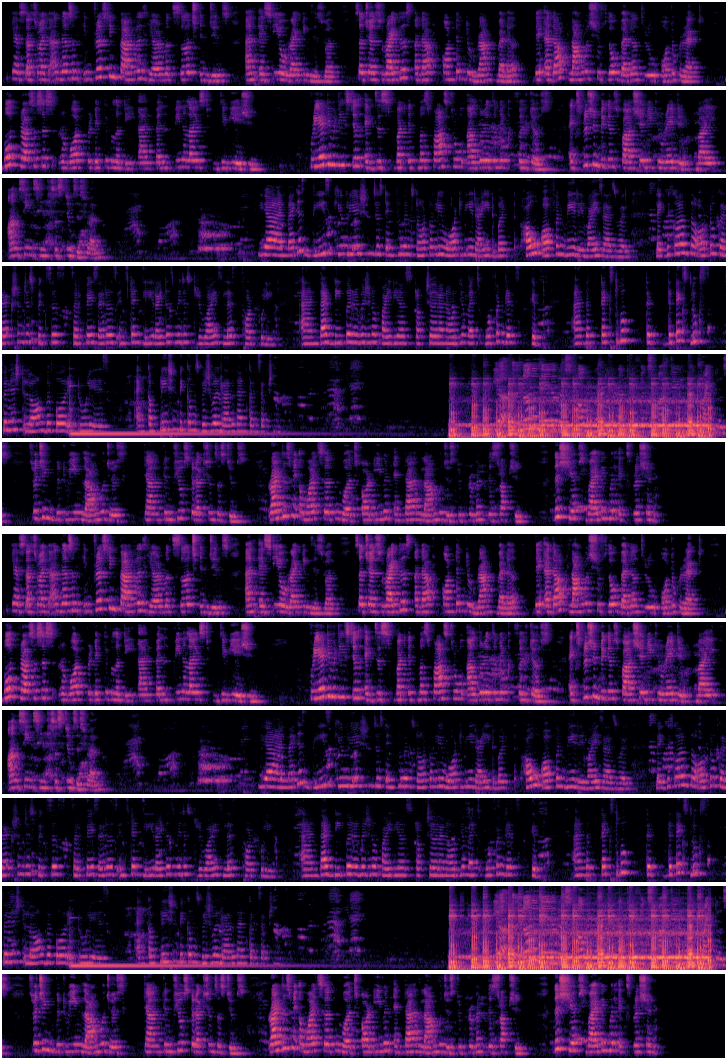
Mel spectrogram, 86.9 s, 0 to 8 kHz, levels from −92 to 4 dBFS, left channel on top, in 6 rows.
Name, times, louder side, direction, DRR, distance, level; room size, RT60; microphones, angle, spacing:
voice 1, 0.2-6.7 7.1-10.4 10.7-14.0 14.5-19.7 20.6-31.1 31.5-31.8 32.1-32.5 32.9-33.8 35.4-35.5 35.9-36.1 36.6-36.7 41.9-42.4 49.3-49.4 52.8-52.9 60.4-60.8 63.3-64.0 64.4-65.1 67.7-72.5 72.9-74.9 75.2-82.9 83.4-85.5, right 2 dB, 25° right, 0.6 m, -38 dB
voice 2, 34.1-39.1 39.3-41.5 42.0-44.6 44.9-48.9 49.4-53.7 54.0-54.2 54.8-56.0 56.3-57.5 57.9-60.0 60.6-63.5, equal, 70° left, 2.8 m, -38 dB
sound 1, 59.2-63.5, equal, 25° left, 0.6 m, -38 dB
sound 2, 66.8-72.1, right 4 dB, 85° right, 0.5 m, -23 dB
9.4 x 7.2 x 4.7 m
head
